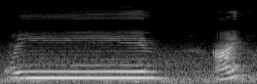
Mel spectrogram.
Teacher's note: আইন হলকের মাঝখান থেকে উচ্চারিত হয়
